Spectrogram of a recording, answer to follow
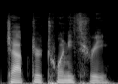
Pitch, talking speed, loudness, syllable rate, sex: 95 Hz, 150 wpm, -22 LUFS, 4.9 syllables/s, male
